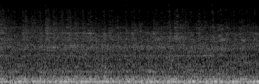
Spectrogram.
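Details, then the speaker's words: 1981 Pontiac Trans Am after leak fixes, warm with temperature around 200, exhaust heard at the tailpipe with condensation water dripping: a deep, steady idle burble, even and smooth with no ticks, leaks or misses, healthy. "Let you guys hear the exhaust. Look at the water dripping out of there. Condensation. Sounding good, she's looking good."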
